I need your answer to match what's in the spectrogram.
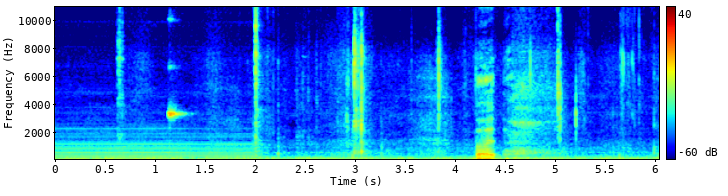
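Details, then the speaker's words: Goodman gas furnace, no-heat call, thermostat calling for heat with jumpers: steady electrical hum with no spin-up, then clicks; the inducer motor gets power but is locked up and not turning, with no fault codes on the board. "She's locked up. Hear that? Power is definitely getting to this motor, but it's not turning. That's not good."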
